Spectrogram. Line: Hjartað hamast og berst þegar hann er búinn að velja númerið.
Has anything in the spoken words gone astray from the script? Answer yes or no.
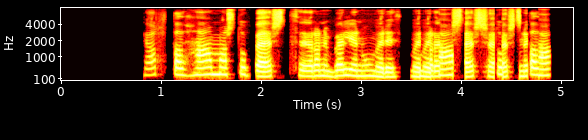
yes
